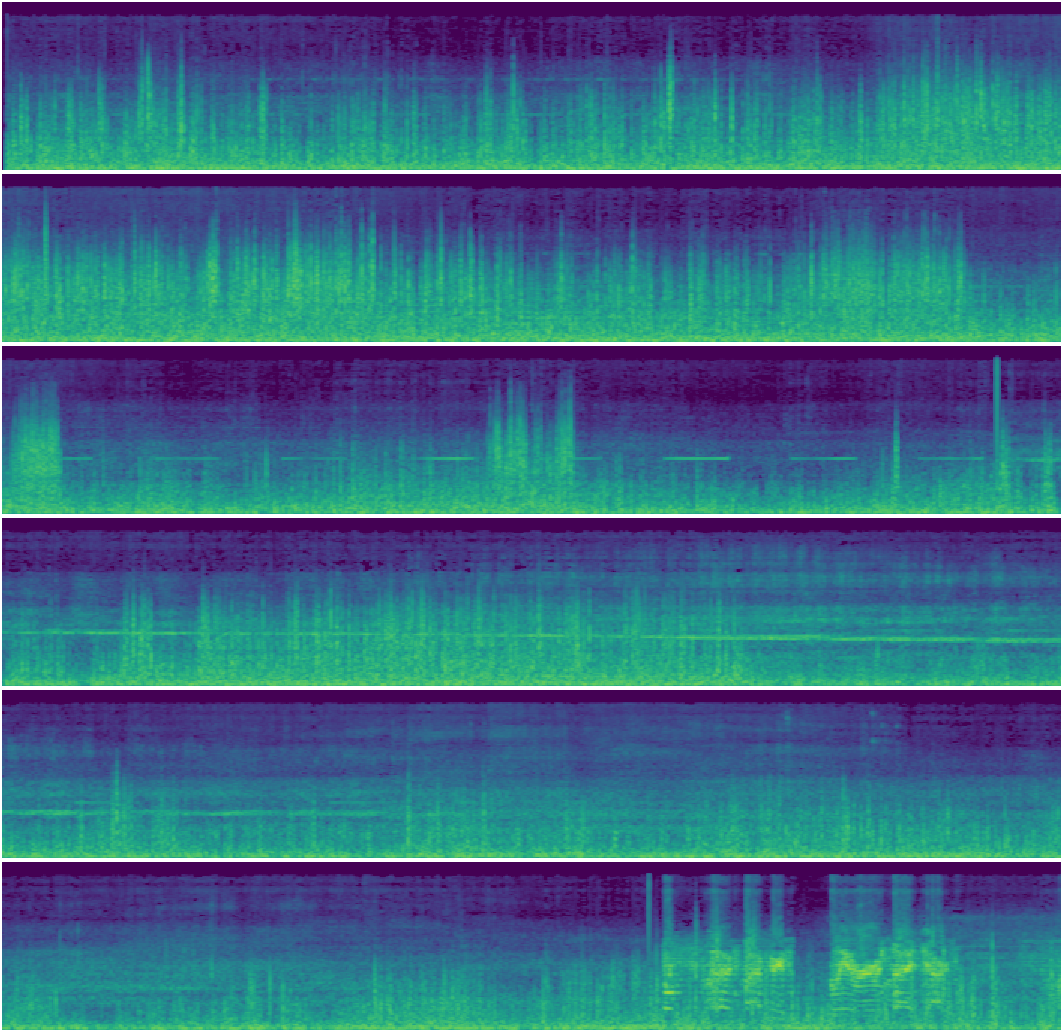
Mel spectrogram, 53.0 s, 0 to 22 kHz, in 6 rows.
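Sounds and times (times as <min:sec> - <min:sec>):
propeller airplane drone: 0:00.0 - 0:52.9
wind buffeting microphone: 0:00.0 - 0:52.9.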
